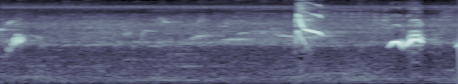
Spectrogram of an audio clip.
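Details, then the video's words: Oriental magpie-robin singing energetically, used to coax young birds to sing quickly; a short note, then a sharp descending whistled sweep and a rising looped whistle close together, over continuous high hiss. "PANCINGAN KACER MUDA AGAR CEPAT GACOR"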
